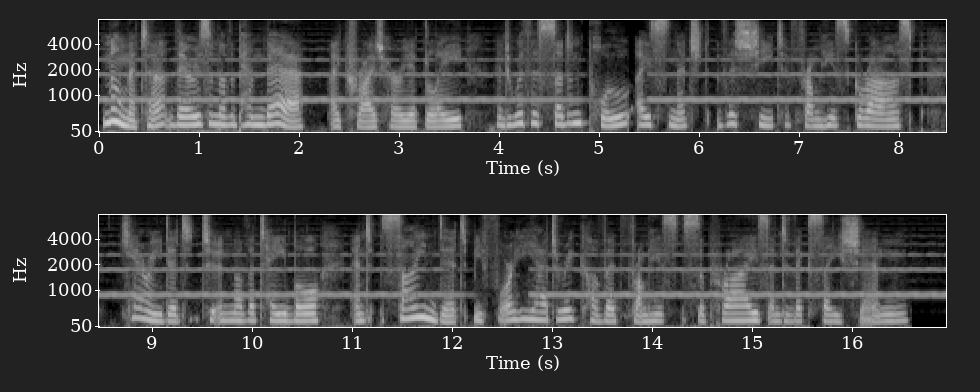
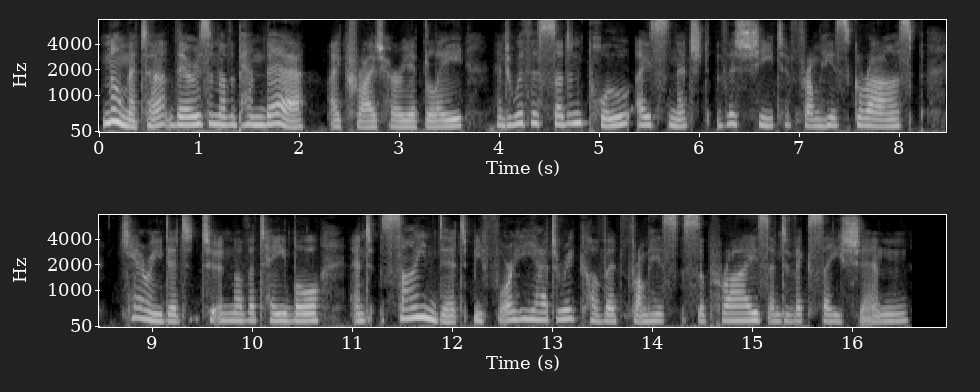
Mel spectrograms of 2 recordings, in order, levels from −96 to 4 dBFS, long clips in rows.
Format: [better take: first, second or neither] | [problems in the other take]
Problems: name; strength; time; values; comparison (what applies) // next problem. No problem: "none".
second | background sound (Wind instrument, woodwind instrument); 14 dB below the speech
